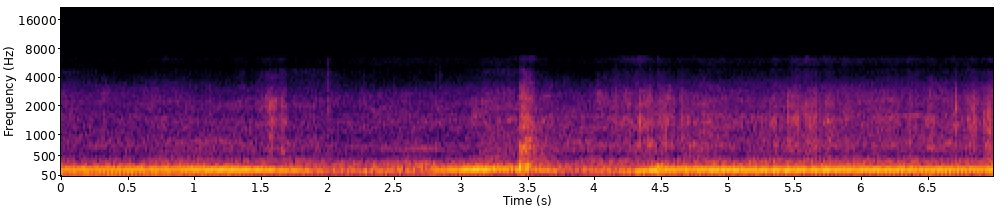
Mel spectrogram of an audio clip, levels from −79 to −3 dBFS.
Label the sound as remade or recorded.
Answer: remade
